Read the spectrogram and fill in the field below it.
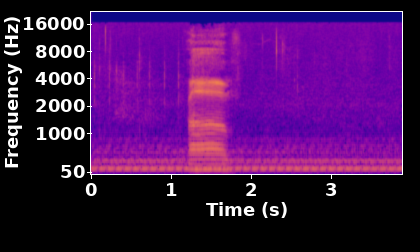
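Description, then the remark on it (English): A car's low, steady engine rumble hums outside throughout, with a brief, louder tonal burst cutting in about a third of the way through before the drone carries on. “Probably waiting for the car to leave.”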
